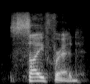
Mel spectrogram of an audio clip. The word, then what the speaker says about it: Seyfried: It's under my favorite pictures that just says how to pronounce her name, and I still never. I think it's Seyfried, isn't it?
